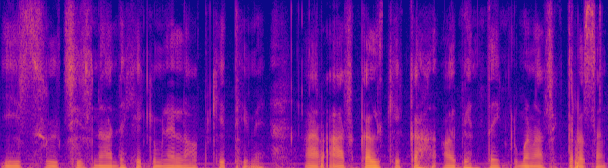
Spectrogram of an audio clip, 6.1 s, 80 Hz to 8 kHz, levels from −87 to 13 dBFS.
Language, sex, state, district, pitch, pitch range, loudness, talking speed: Bhojpuri, male, Uttar Pradesh, Deoria, 95 Hz, 95-100 Hz, -22 LUFS, 150 wpm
